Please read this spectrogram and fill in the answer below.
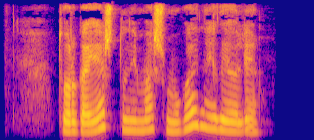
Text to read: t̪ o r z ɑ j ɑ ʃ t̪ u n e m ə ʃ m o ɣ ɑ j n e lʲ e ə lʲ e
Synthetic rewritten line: t̪ o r ɣ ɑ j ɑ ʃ t̪ u n e m ɑ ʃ m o ɣ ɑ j n e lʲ e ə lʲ e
